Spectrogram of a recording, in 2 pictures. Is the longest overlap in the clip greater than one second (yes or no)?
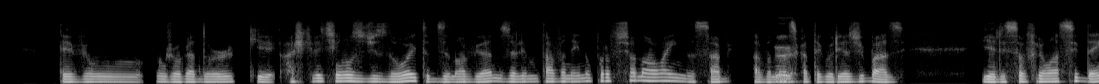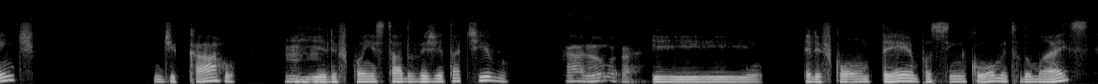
no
